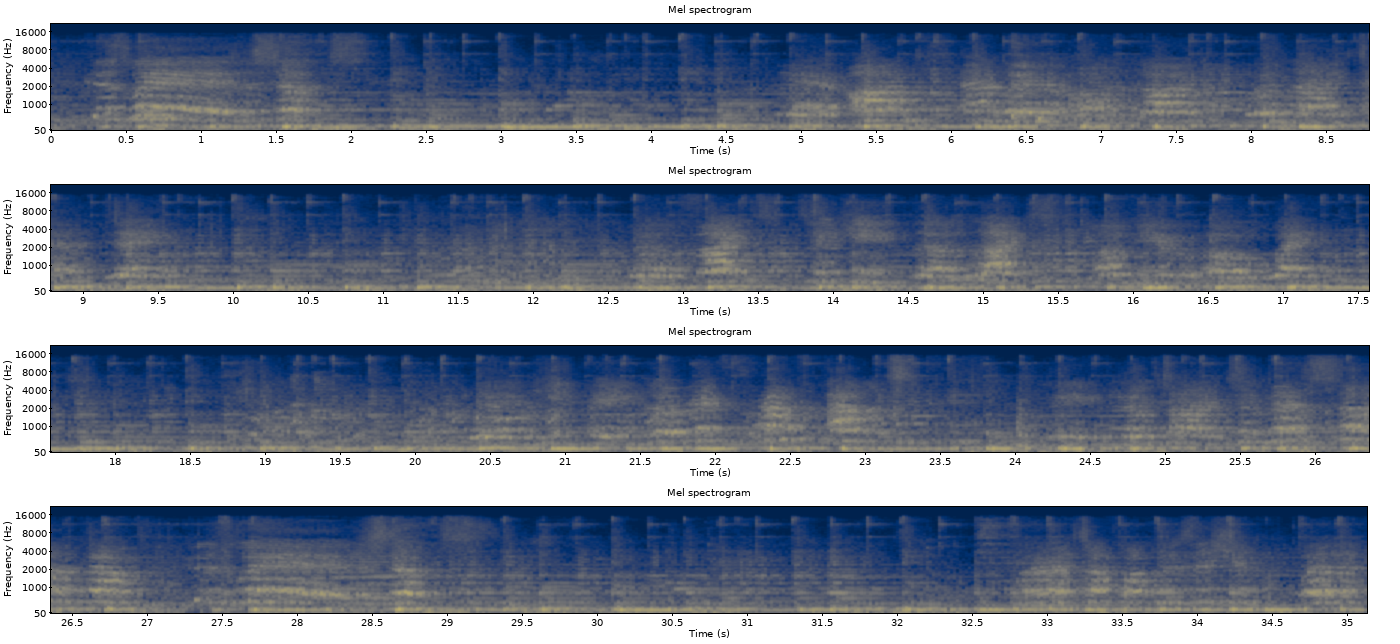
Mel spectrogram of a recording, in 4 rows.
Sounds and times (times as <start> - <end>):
Music: 0.0 - 35.1.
